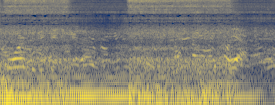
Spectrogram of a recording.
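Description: A pickup truck's engine running low as it rolls slowly past, with crowd chatter over it.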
